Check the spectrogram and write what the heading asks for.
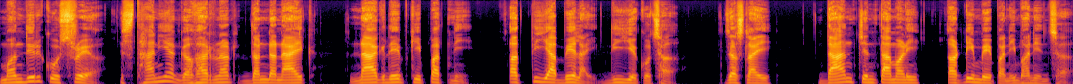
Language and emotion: Nepali, neutral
